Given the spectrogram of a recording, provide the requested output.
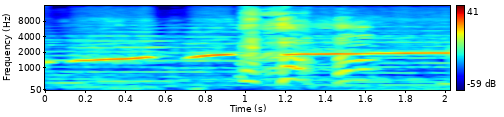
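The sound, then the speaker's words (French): A person whistles a short melody alone, the clear tone sliding up and holding steady notes, broken midway by a few brief breathy or vocal sounds before the whistle resumes. “C'est une radio, c'est une radio sifflée.”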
